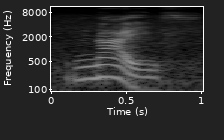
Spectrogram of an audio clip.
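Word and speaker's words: knife: Pronounce नाइफ, इसमें के silent है, के इज the silent word नाइफ।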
